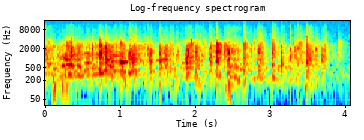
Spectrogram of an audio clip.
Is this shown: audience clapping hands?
yes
